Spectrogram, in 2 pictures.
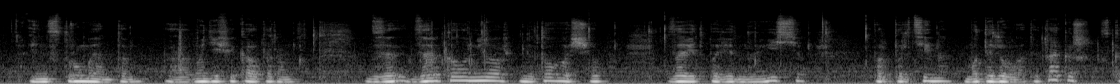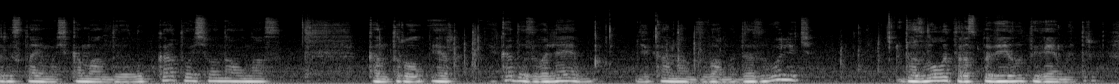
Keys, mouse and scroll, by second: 5.9-10.9 middle drag, 17.3-18.2 middle drag, 18.2 ctrl+r.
